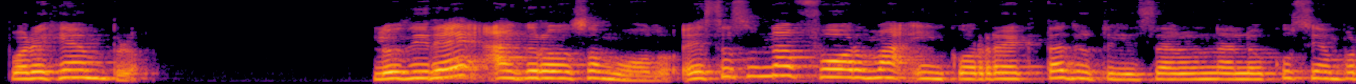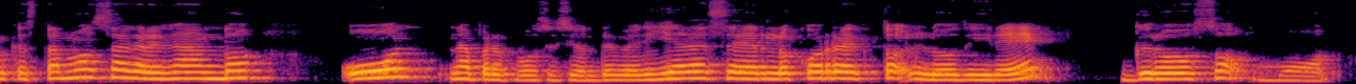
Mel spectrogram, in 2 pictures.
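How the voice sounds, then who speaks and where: A woman's voice: high voice, normal speed, mellow, echoey room. A woman teaching a recorded online class, explaining patiently and posing questions she then answers herself.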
